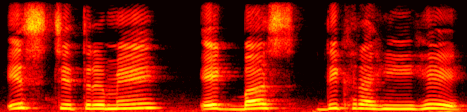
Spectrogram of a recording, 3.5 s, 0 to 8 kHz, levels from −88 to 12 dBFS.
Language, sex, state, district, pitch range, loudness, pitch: Hindi, female, Madhya Pradesh, Bhopal, 260-295 Hz, -16 LUFS, 275 Hz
